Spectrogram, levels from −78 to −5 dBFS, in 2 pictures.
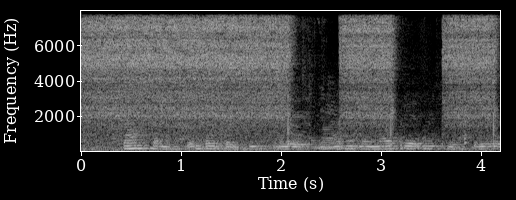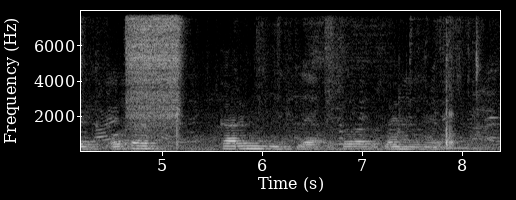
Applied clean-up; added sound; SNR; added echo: none; Hiss; -3 dB; reverberation time 0.6 s.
